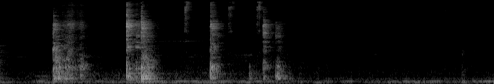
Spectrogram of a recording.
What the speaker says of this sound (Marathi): दोन मिनटं हलवून घेऊया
